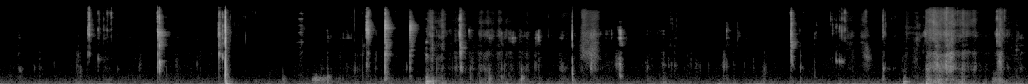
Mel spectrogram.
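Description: Close-up chewing and wet mouth smacks of someone eating turkey leg meat and rice, with scattered sharp clicks, the loudest a little over four seconds in. Near the end a paper napkin rustles against the mouth.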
